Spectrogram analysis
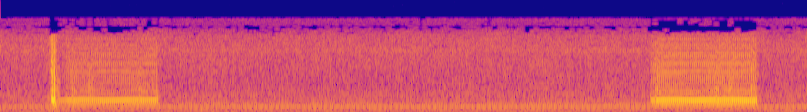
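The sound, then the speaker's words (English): An old-fashioned telephone ringback tone on a call connected to Toccoa, Georgia, sounds twice, each a steady, low, buzzy burst of about a second, separated by a long gap of quiet line hum. No one speaks. “Wow, listen to that ring.”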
